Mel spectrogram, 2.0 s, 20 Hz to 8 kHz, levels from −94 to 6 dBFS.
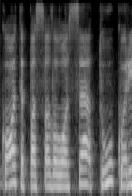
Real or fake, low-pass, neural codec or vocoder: real; 7.2 kHz; none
